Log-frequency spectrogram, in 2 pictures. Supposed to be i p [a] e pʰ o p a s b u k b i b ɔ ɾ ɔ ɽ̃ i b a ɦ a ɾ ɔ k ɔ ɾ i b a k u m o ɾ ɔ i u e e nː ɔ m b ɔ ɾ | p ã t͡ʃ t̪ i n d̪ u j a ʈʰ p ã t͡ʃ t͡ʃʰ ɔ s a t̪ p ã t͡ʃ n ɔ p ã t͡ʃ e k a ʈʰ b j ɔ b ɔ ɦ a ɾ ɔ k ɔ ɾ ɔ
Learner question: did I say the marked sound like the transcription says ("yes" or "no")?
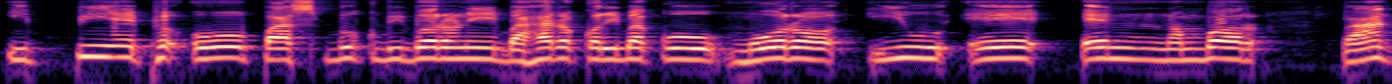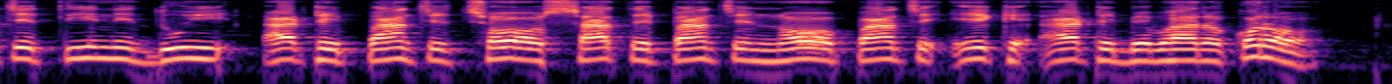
no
